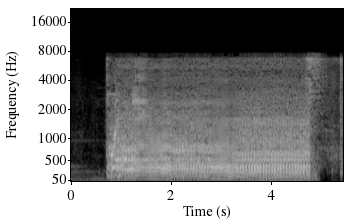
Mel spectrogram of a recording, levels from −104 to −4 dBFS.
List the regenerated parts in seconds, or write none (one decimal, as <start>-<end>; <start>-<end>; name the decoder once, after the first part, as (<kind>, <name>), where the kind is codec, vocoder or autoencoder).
1.3-2.0 (vocoder, Vocos); 2.8-3.3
